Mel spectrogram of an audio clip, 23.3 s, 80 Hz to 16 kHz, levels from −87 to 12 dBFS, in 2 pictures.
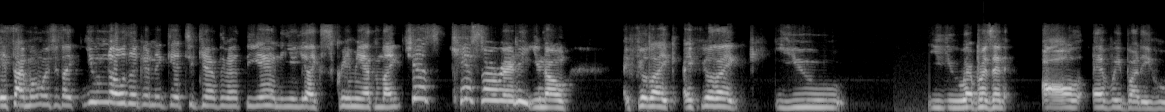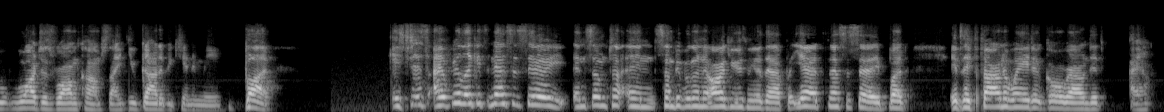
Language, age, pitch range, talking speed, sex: English, 20-39, 165-230 Hz, 220 wpm, male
